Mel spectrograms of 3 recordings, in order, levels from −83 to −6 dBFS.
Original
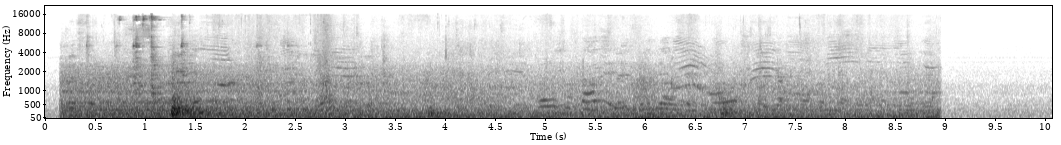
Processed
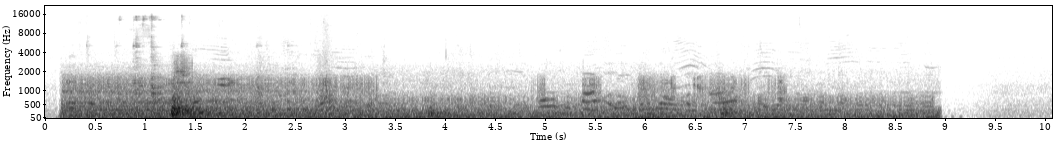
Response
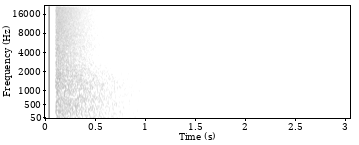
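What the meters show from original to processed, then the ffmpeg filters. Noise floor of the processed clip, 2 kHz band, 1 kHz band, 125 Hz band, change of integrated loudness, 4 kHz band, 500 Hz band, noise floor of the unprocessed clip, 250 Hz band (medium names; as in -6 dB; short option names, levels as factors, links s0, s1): -59 dBFS, -6.0 dB, -1.5 dB, 0.0 dB, -0.5 dB, under -10 dB, 0.0 dB, -52 dBFS, 0.0 dB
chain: -af "afwtdn=0.0251,acompressor=mode=upward:threshold=0.00562:ratio=2.5"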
